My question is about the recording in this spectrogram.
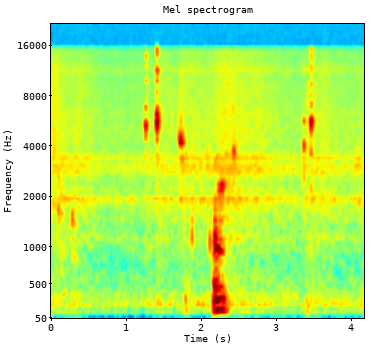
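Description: A few faint, separate clicks of a computer mouse as the terminal output is scrolled and pointed at. A brief hum-like voice sound about two seconds in is louder than the clicks.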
